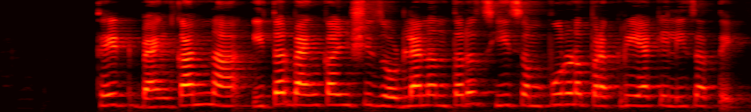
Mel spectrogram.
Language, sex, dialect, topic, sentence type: Marathi, female, Standard Marathi, banking, statement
